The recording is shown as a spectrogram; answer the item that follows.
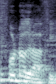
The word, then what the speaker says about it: photography: We call it photography.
